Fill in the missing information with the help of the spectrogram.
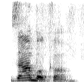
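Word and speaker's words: zaboca: lots of avocado all what is the regular name trinidad it's called avocado but um zaboka so i remember sabaka here's somebody just put it in it's spelled z-a-b-o-c as abaca phytochemicals from this avocado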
